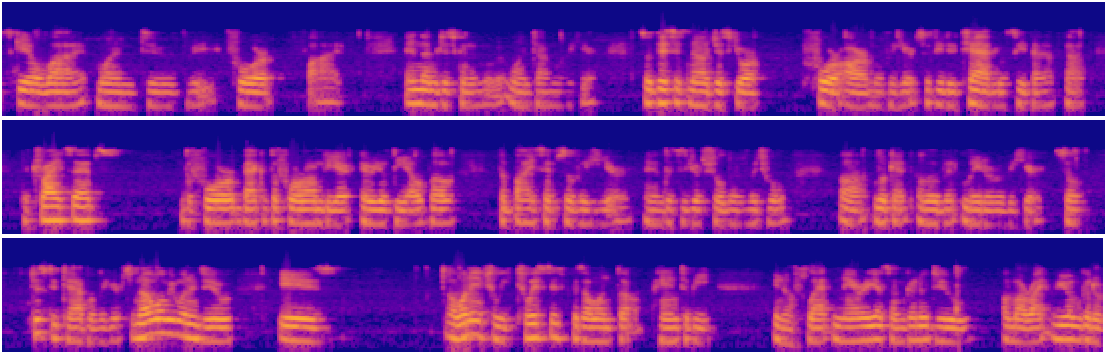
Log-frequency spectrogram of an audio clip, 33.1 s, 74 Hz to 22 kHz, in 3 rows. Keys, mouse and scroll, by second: 3.6-6.3 drag, 6.3-9.1 middle drag, 9.1 Tab, 9.2-11.4 middle drag, 12.9-17.0 middle drag, 19.5 KP_1, 21.7 Tab, 22.2-25.7 middle drag, 31.5 KP_3.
